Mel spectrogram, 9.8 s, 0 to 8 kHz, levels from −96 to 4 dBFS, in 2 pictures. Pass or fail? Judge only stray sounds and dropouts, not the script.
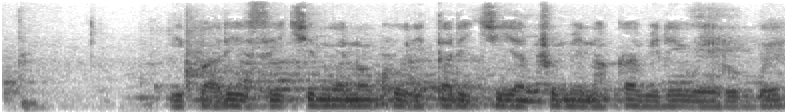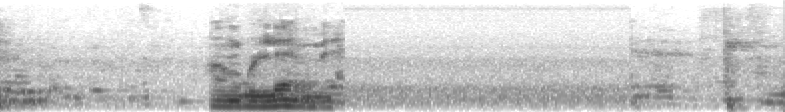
pass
